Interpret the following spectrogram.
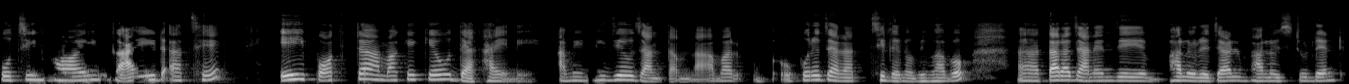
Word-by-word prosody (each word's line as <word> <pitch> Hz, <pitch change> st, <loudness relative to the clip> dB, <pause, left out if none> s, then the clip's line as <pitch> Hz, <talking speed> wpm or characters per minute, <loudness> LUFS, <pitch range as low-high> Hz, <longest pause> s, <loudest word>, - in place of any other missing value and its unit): Coaching 195 Hz, +2 st, +1 dB, 0.2 s
হয়, 185 Hz, +1 st, +3 dB, 0.3 s
guide 195 Hz, +3 st, +4 dB, 0.2 s
আছে। 190 Hz, +3 st, -3 dB, 0.8 s
এই 230 Hz, -, +7 dB, 0.2 s
পথটা 195 Hz, +5 st, +1 dB
আমাকে 200 Hz, +2 st, -1 dB, 0.2 s
কেউ 225 Hz, +1 st, +4 dB, 0.2 s
দেখায়নি। 155 Hz, +4 st, -2 dB, 0.3 s
আমি 175 Hz, +2 st, -4 dB, 0.2 s
নিজেও 200 Hz, +1 st, +3 dB
জানতাম 140 Hz, -, -3 dB
না। -, -, -4 dB
আমার 170 Hz, 0 st, -3 dB, 0.2 s
উপ 75 Hz, -, -14 dB, 0.3 s
উপরে 200 Hz, +1 st, +1 dB
যারা 160 Hz, -4 st, +2 dB, 0.3 s
ছিলেন 165 Hz, -7 st, 0 dB
অভিভাবক 150 Hz, +1 st, -1 dB, 0.6 s
আ -, -, -2 dB, 0.3 s
তারা 195 Hz, +1 st, +8 dB
জানেন 170 Hz, +1 st, +1 dB
যে 175 Hz, -, +1 dB, 0.4 s
ভালো 180 Hz, -1 st, +2 dB
রেজাল্ট, 170 Hz, +3 st, +1 dB, 0.2 s
ভালো 160 Hz, 0 st, -1 dB, 0.2 s
স্টুডেন্ট। 170 Hz, +2 st, -2 dB
180 Hz, 120 wpm, -25 LUFS, 165-195 Hz, 0.8 s, তারা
